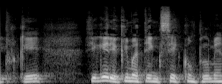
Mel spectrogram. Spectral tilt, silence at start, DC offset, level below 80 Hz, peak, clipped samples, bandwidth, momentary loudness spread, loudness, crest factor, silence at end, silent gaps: -5.5 dB/octave; 0 s; under 0.1%; -54 dBFS; -2 dBFS; under 0.1%; 16 kHz; 10 LU; -18 LUFS; 16 dB; 0 s; none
